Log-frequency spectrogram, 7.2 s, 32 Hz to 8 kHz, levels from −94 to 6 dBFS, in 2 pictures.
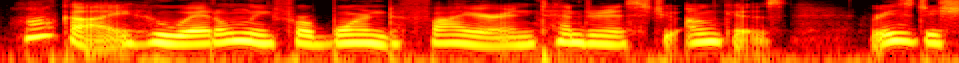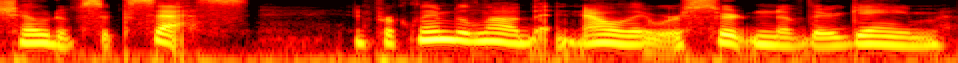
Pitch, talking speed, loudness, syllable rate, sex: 190 Hz, 225 wpm, -19 LUFS, 6.4 syllables/s, female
